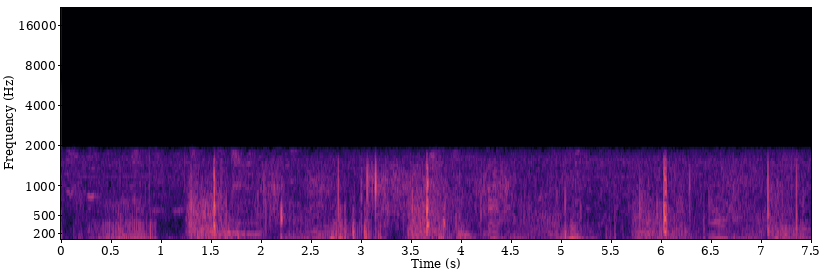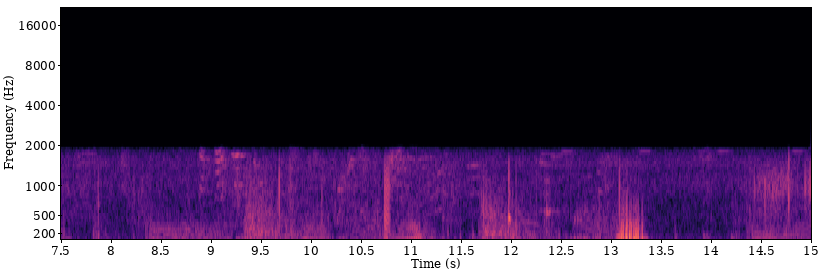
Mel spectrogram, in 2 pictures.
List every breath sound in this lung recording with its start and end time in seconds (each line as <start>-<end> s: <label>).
0.22-1.00 s: exhalation
0.22-1.00 s: crackles
1.19-1.80 s: inhalation
1.19-1.80 s: crackles
1.57-2.03 s: rhonchi
2.61-3.33 s: exhalation
2.61-3.33 s: crackles
3.43-4.11 s: inhalation
3.43-4.11 s: crackles
4.22-5.27 s: exhalation
4.76-5.27 s: crackles
5.65-6.37 s: inhalation
5.65-6.37 s: crackles
6.65-7.55 s: exhalation
6.98-7.55 s: crackles
9.33-10.22 s: inhalation
9.33-10.22 s: crackles
10.60-11.23 s: exhalation
10.60-11.23 s: crackles
11.68-12.56 s: inhalation
11.68-12.56 s: crackles
12.69-13.49 s: exhalation
12.99-13.49 s: crackles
